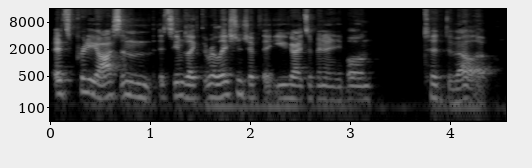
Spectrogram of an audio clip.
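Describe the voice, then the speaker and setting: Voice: medium pitch, quick pace, slight background noise. A podcast host in a casual interview, affirming the guest and often laughing along.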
